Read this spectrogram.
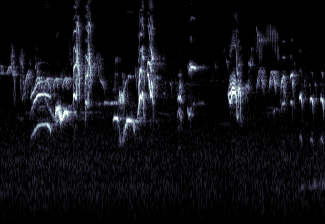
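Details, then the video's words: Common blackbird in melodious song: flowing fluted whistles interleaved with sharp high squeaks, loud slurred phrases recurring over a steady soft background hiss. "suara merdu common black bird"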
